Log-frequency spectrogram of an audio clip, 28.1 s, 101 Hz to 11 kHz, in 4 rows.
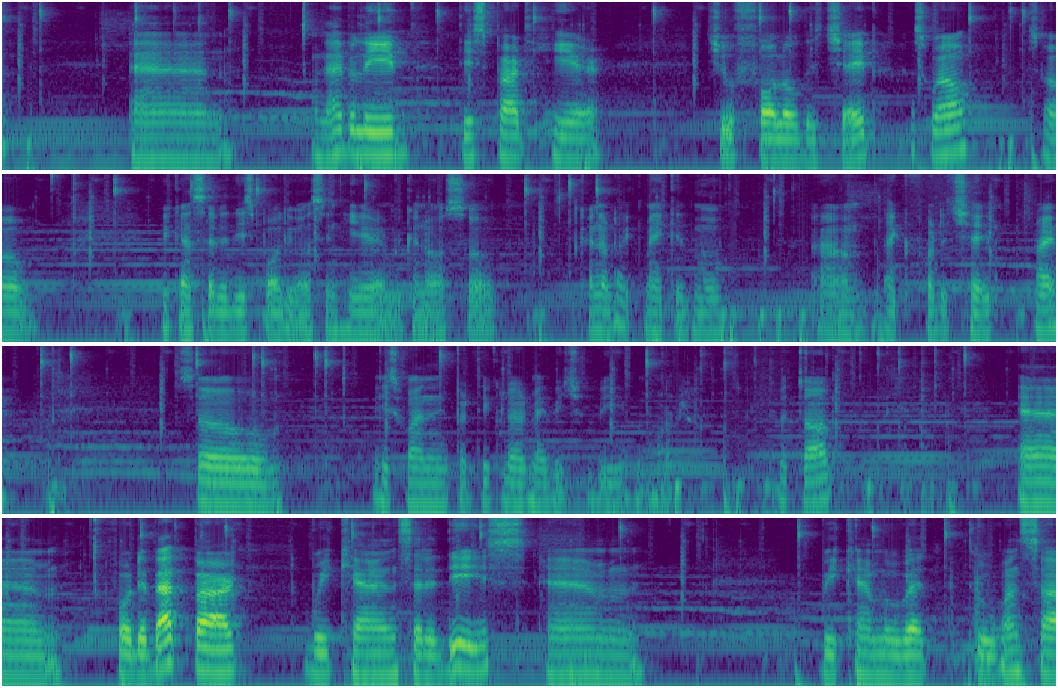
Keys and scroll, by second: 11.9 super+z, 19.5 alt+r.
